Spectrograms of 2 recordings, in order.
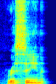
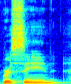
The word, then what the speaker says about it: Racine: And the other is Nate Leanhard, who lives in, I'm not going to say this right, mm-hmm. Racine. Did I get close? Racine. I've already been corrected on that. Racine.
